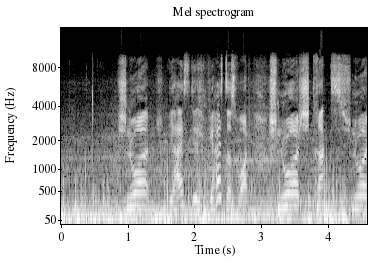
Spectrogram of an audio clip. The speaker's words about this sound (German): halt schon sehr windig. Man merkt, es ist auf der Autobahn einfach windig.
